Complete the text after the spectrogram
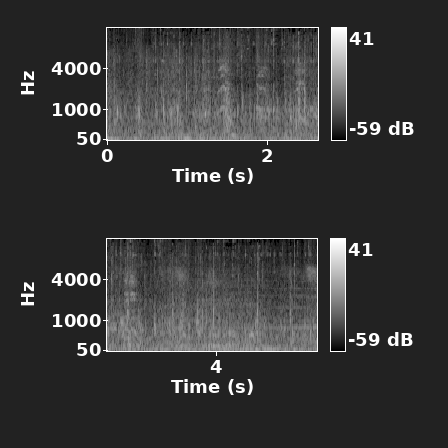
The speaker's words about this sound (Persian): عبدالله به تندی افسار اسب را کشید و به سمت انس به راه افتاد.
